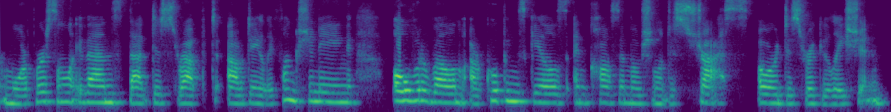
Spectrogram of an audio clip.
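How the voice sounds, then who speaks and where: A middle-aged woman with a Czech accent, a psychologist giving a prepared webinar lecture in a measured, explanatory way, often starting with "so" and pausing on "um". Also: mid-range voice. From Czech Republic.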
